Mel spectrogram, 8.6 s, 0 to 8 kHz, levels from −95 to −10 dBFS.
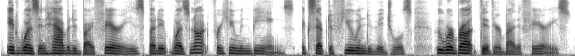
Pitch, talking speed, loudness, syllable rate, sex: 140 Hz, 160 wpm, -22 LUFS, 4.5 syllables/s, female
